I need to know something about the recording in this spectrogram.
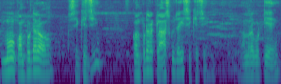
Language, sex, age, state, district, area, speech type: Odia, male, 45-60, Odisha, Ganjam, urban, spontaneous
